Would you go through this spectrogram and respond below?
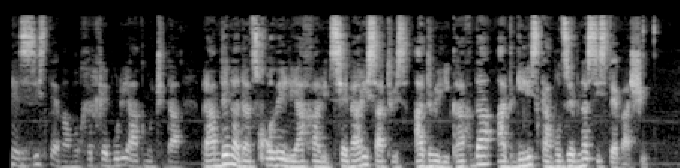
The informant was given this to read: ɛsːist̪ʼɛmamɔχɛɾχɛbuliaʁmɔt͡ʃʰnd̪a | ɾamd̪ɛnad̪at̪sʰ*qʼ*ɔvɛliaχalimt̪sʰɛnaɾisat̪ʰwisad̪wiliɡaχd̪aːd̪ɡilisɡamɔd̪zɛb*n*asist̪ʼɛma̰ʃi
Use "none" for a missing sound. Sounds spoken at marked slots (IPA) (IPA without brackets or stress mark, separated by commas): qʼ, n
